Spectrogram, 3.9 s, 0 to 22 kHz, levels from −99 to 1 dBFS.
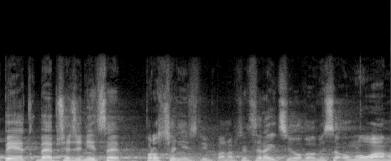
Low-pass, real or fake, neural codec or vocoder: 14.4 kHz; real; none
